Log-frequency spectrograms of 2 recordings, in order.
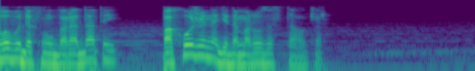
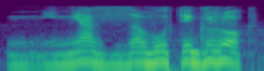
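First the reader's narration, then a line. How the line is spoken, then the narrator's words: Angry, through gritted teeth. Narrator (Russian): сквозь зубы процедил Карташов, чувствуя, что начинает злиться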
